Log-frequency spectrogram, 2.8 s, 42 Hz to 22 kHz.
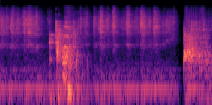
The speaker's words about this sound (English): So Godwin's rolling 18 dice here.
